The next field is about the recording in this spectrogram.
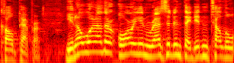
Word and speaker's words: Orion: Orion is how it's pronounced, right? Orion.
